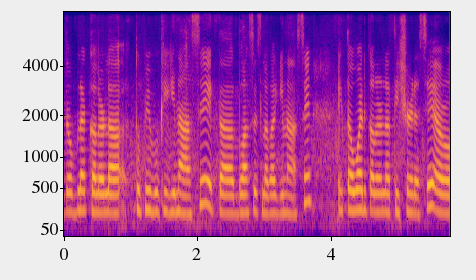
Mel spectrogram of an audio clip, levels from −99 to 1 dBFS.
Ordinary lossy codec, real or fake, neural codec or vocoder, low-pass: none; fake; codec, 16 kHz, 2 kbps, X-Codec, HuBERT features, trained on balanced general audio; none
